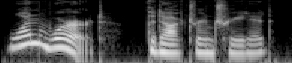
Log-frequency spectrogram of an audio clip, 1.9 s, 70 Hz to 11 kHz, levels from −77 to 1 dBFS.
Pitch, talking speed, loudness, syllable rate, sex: 205 Hz, 155 wpm, -17 LUFS, 5.6 syllables/s, female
